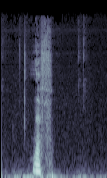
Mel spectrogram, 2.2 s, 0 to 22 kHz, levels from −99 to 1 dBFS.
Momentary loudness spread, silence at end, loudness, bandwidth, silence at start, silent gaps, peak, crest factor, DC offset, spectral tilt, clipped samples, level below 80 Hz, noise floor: 17 LU; 0.05 s; -24 LUFS; 16 kHz; 0.1 s; none; -6 dBFS; 22 dB; under 0.1%; -4.5 dB/octave; under 0.1%; -44 dBFS; -47 dBFS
